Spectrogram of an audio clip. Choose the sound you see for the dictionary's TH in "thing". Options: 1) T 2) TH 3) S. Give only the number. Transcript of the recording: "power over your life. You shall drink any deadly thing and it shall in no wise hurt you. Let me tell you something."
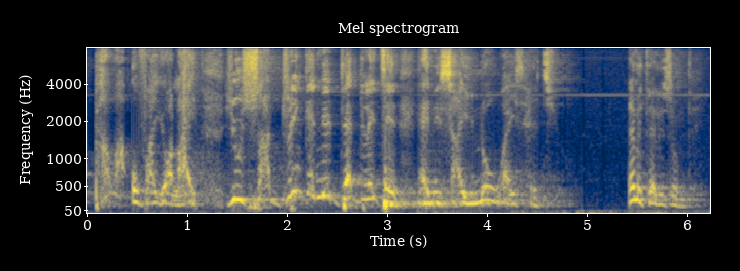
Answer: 1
